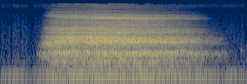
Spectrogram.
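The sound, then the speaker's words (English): A single long, deep breath in and exhale during a guided meditation, fairly loud, rises smoothly, holds for about two seconds, then fades, with a faint low hum underneath and no talking. “Then take a deep breath in. And as you exhale, let go of any worries or distractions.”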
